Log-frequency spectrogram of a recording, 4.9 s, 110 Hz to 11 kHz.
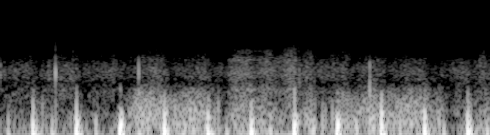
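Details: Rapid, regular heartbeat at about 140 a minute, recorded at the mitral area in a 35-year-old male after jogging up stairs; normal fast rate from exercise.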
